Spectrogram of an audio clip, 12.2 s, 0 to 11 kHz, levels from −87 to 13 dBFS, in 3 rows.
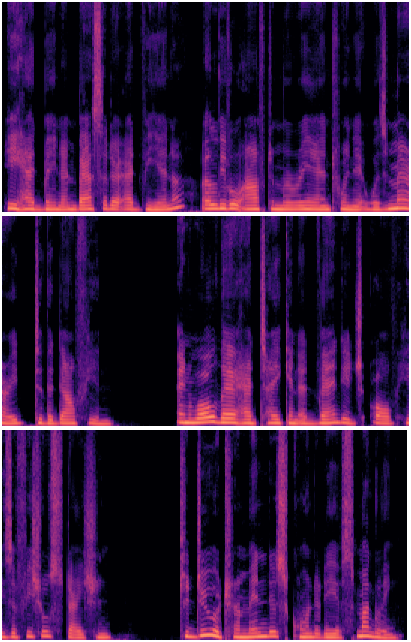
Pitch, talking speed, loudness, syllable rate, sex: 190 Hz, 160 wpm, -18 LUFS, 5.6 syllables/s, female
